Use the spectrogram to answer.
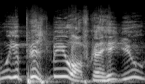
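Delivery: high, heated retort thrown right back; angry confrontation. Retold or imitated. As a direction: fire his own excuse back at him.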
